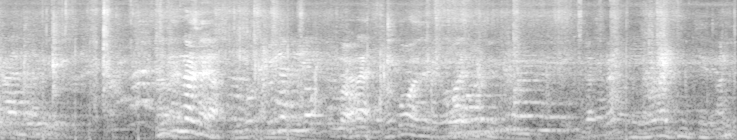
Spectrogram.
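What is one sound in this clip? Hands scoop and squish rice on leaf plates.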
